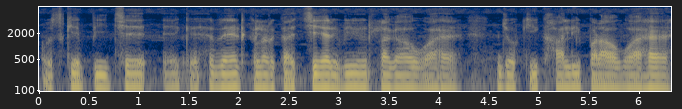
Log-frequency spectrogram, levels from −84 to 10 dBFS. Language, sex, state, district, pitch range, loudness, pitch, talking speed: Hindi, male, Bihar, Katihar, 110-115 Hz, -20 LUFS, 115 Hz, 150 wpm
